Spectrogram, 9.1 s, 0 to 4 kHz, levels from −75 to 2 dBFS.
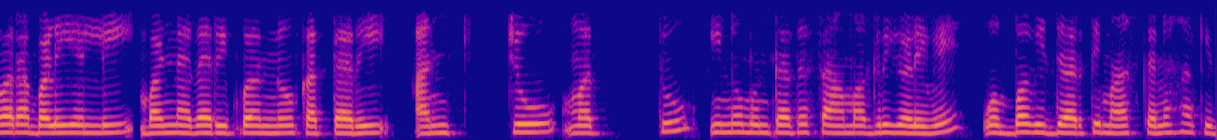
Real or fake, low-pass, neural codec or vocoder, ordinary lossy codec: fake; 3.6 kHz; codec, 16 kHz, 4 kbps, FunCodec, trained on Chinese and English, 50 frames a second; none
